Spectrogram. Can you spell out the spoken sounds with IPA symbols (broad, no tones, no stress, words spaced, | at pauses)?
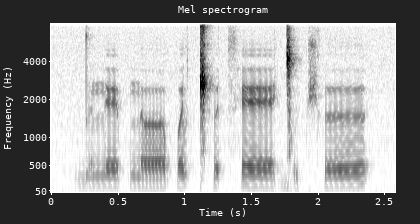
d̪ənɛːpnʌːpʌl ǁʰət͡sʰɛːɡ͡ǀʊ t͡ʃʰəː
